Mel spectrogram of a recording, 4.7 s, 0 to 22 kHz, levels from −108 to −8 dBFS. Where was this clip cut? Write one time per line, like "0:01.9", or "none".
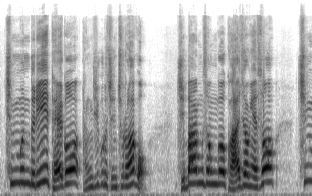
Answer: none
